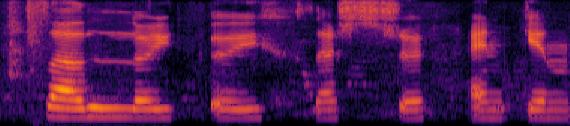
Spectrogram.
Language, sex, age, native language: Icelandic, male, 8, Icelandic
